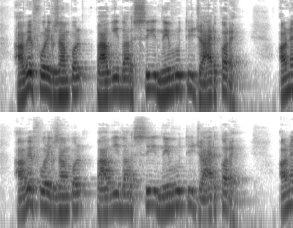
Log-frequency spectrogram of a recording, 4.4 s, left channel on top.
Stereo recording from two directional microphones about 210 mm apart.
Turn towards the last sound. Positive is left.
turn(degrees=45)  # may be behind; listen again after turning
